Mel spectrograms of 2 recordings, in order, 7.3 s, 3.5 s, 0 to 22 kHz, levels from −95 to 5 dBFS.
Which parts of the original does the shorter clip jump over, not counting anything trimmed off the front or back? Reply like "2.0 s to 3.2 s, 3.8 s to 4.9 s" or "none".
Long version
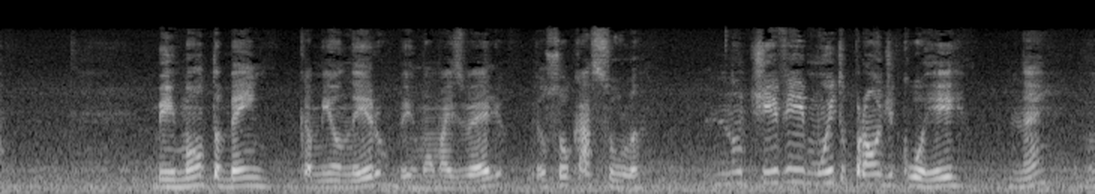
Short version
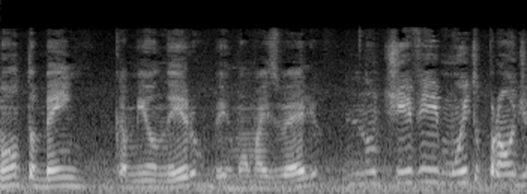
3.5 s to 4.7 s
